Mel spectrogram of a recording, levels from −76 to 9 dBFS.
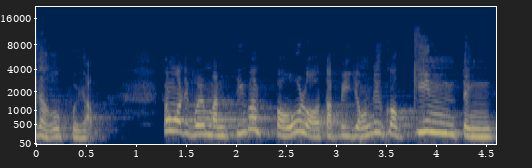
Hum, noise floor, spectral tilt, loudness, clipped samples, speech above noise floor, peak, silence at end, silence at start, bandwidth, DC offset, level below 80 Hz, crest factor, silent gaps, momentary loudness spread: none; -54 dBFS; -8.5 dB/octave; -20 LUFS; under 0.1%; 34 dB; -8 dBFS; 0 s; 0 s; 10.5 kHz; under 0.1%; -62 dBFS; 14 dB; none; 9 LU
